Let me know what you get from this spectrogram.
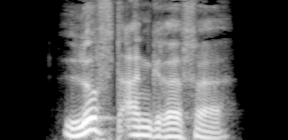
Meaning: nominative/accusative/genitive plural of Luftangriff
- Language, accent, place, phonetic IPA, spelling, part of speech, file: German, Germany, Berlin, [ˈlʊftʔanˌɡʁɪfə], Luftangriffe, noun, De-Luftangriffe.ogg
